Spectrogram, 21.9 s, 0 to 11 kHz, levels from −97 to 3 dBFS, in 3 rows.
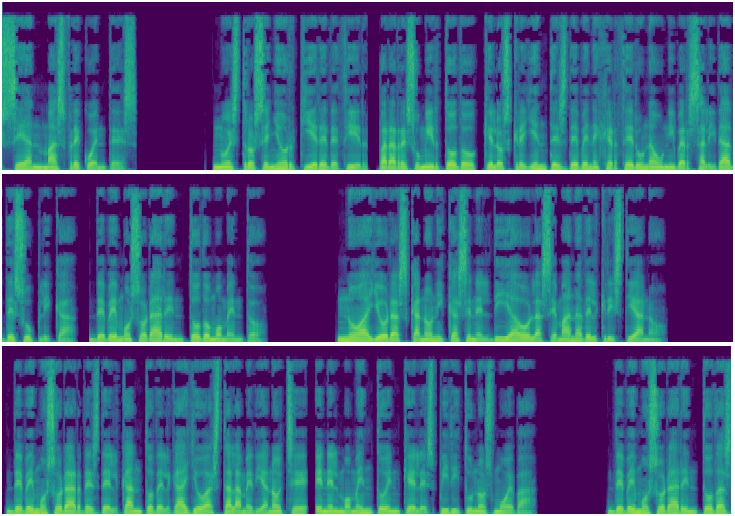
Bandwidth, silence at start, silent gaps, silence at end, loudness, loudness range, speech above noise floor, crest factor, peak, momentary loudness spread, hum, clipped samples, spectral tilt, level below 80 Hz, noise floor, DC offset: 10.5 kHz; 0 s; 1.35-2.02 s, 3.70-3.75 s, 4.75-4.80 s, 8.07-8.18 s, 9.97-10.64 s, 13.97-14.64 s, 17.68-17.75 s, 19.98-20.66 s; 0 s; -20 LUFS; 2 LU; over 71 dB; 16 dB; -4 dBFS; 7 LU; none; under 0.1%; -5.5 dB/octave; -48 dBFS; under -90 dBFS; under 0.1%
